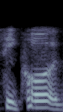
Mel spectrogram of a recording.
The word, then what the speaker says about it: Goseeko: we were like okay why not a c like a k you're saying siko the Hindi word right so it is currently or the domain is g s w k okay so anybody who pronounces it in the Hindi context we naturally mean goo okay but we also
